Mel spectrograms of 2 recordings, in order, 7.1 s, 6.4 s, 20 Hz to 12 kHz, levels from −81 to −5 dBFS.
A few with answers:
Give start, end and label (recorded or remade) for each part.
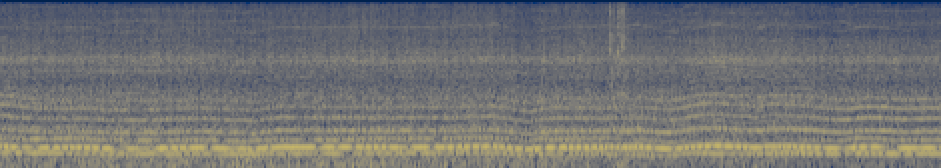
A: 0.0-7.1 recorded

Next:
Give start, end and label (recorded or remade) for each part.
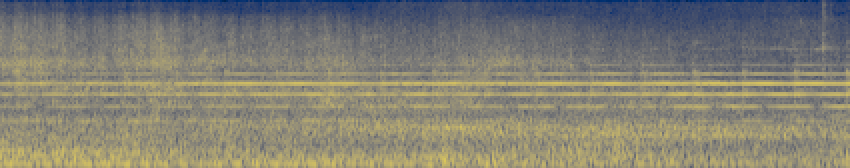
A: 0.0-0.4 recorded; 0.4-1.5 remade; 1.5-3.0 recorded; 3.0-3.8 remade; 3.8-4.4 recorded; 4.4-5.5 remade; 5.5-6.4 recorded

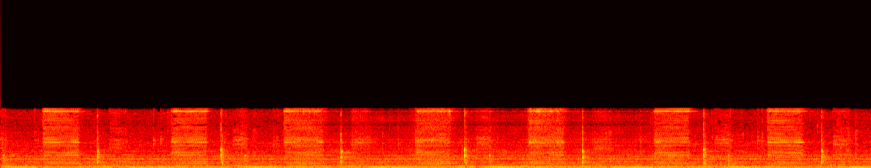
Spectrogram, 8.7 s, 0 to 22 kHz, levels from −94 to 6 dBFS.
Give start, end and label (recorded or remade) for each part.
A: 0.0-2.9 recorded; 2.9-6.5 remade; 6.5-8.7 recorded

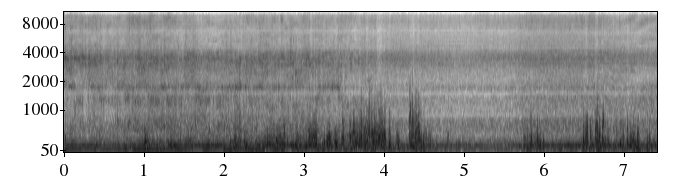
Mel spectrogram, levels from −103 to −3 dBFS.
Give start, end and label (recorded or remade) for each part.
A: 0.0-3.7 remade; 3.7-7.4 recorded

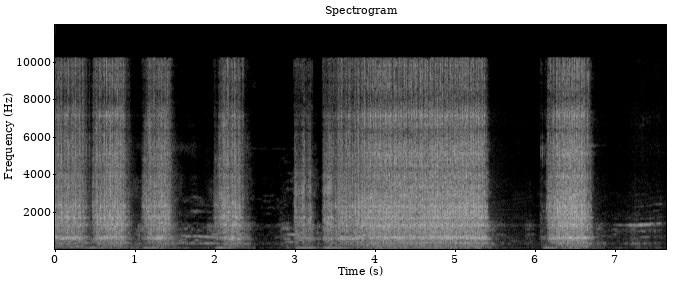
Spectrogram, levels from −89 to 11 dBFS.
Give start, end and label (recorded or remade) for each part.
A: 0.0-2.4 remade; 2.4-3.3 recorded; 3.3-3.9 remade; 3.9-7.6 recorded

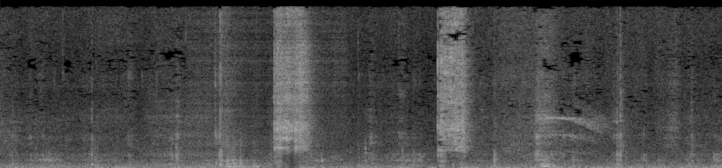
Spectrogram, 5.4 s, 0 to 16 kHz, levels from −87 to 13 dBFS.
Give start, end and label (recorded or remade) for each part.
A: 0.0-1.4 recorded; 1.4-2.6 remade; 2.6-5.4 recorded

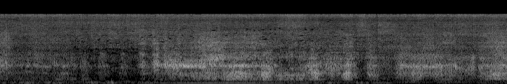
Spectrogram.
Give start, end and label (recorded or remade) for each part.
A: 0.0-0.7 remade; 0.7-3.7 recorded; 3.7-5.1 remade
